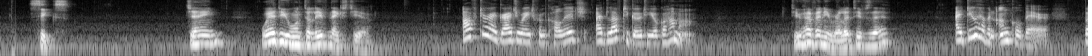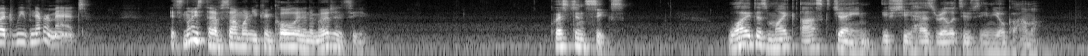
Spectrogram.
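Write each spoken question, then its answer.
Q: Why does Mike ask Jane if she has relatives in Yokohama?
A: Because it's nice to have someone to call in an emergency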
